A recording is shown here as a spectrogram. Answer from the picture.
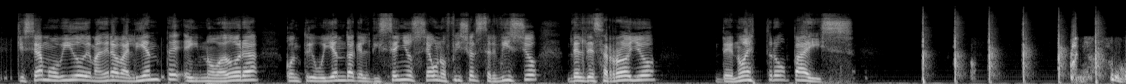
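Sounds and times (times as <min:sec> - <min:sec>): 
speech: 0:00.2 - 0:08.6
one person clapping hands: 0:09.2 - 0:11.2.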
